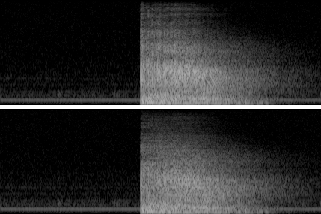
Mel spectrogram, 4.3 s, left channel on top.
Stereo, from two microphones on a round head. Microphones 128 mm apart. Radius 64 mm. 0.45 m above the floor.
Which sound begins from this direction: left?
An explosion, at 1.9 s.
